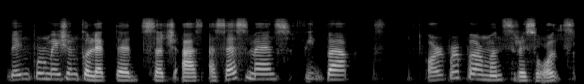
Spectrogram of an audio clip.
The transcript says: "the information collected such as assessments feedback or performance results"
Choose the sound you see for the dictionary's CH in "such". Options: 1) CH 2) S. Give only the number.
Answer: 1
